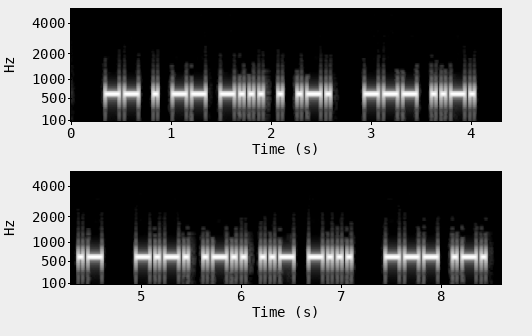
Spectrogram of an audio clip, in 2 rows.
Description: Morse code, heard as a keyed tone, about 25 wpm, 600 Hz. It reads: MEMBER OF A CLUB OR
